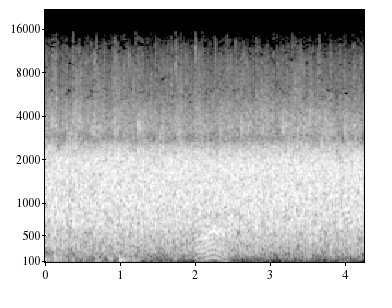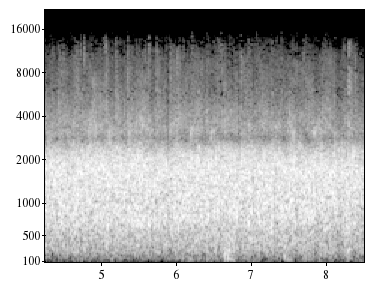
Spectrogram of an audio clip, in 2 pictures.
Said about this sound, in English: We are exceptionally fortunate to have such commitment at the helm of our institutions. Would the presidents all stand so we can applaud them for their service?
